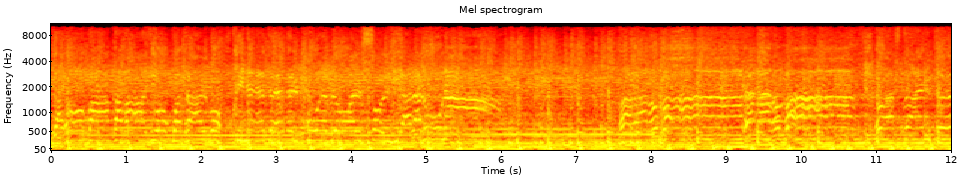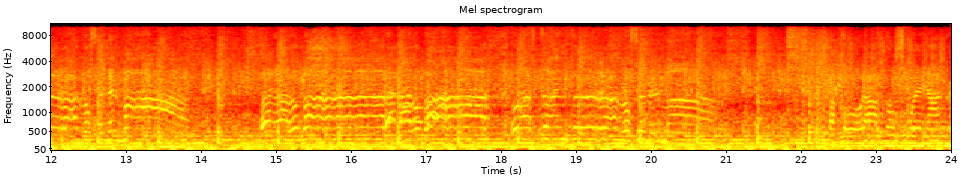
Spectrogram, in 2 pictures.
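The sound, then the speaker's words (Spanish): A recorded Spanish-language song setting a poem, from a 2003 album, plays at full volume, with a band's steady harmonic backing and a lead vocal line weaving melodic phrases over it throughout. “vamos a dejar que suene el poema de Rafael Alberti en la voz de …”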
